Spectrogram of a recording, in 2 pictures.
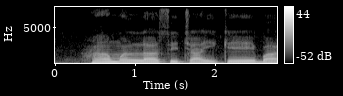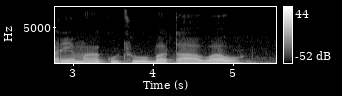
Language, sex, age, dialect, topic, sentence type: Chhattisgarhi, male, 41-45, Western/Budati/Khatahi, agriculture, question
